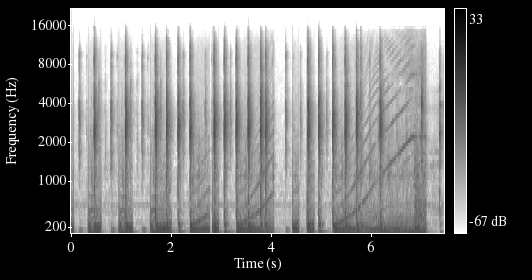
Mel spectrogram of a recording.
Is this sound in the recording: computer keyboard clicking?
yes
